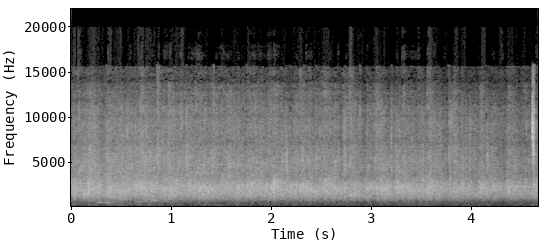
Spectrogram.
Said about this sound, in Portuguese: E dê o melhor aplauso a Jesus mais uma vez.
